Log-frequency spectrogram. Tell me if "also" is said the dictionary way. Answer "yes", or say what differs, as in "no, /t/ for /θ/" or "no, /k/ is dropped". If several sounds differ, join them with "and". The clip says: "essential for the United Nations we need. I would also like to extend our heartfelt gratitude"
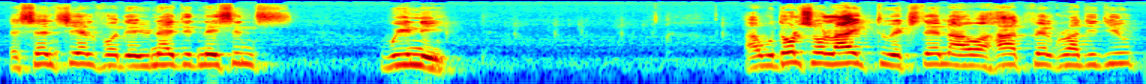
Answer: yes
